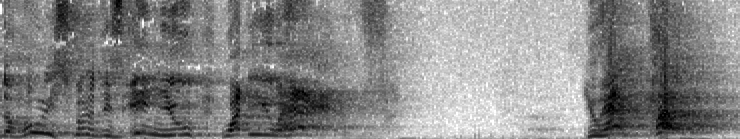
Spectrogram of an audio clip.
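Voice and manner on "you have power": loud, forceful burst on the last word; emphatic declaration. Shown as a demonstration. Preacher showing the congregation how to answer, emphatic and loud. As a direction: declare it like you mean it. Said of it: "say it like you mean it".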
